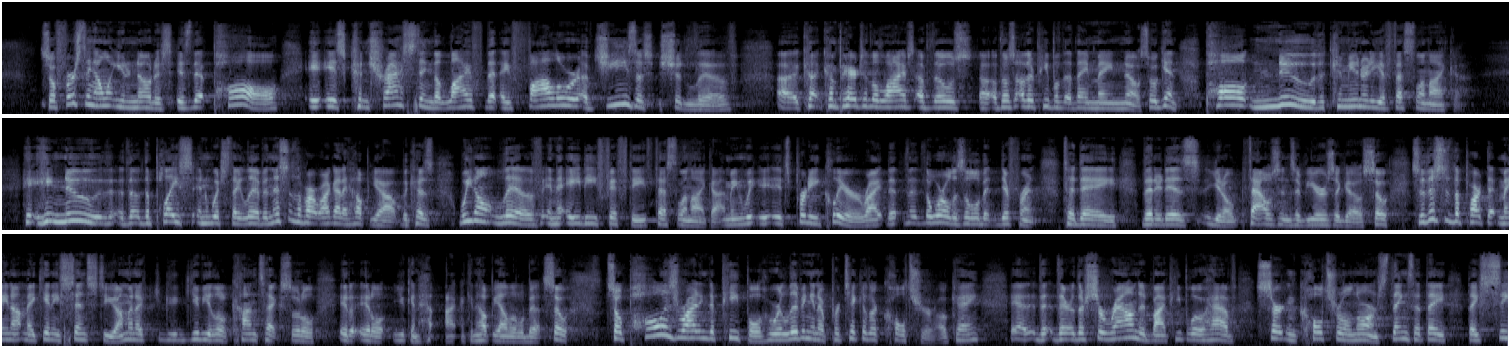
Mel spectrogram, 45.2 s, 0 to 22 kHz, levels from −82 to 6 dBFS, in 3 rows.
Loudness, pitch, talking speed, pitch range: -29 LUFS, 185 Hz, 220 wpm, 160-205 Hz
